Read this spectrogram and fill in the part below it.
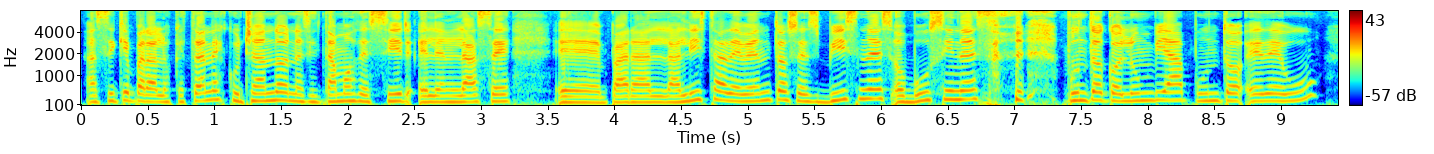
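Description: Woman radio host, interviewer; smooth, clear voice, dry close sound. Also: fairly high pitch, normal speed, no room sound. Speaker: radio and live stream host.

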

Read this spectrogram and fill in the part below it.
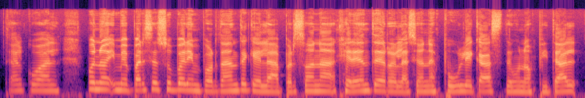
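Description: Clear-voiced woman hosting an interview. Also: medium pitch, flat delivery, normal speed, dry recording, studio quality. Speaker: interviewer, host. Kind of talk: conversational interview.

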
